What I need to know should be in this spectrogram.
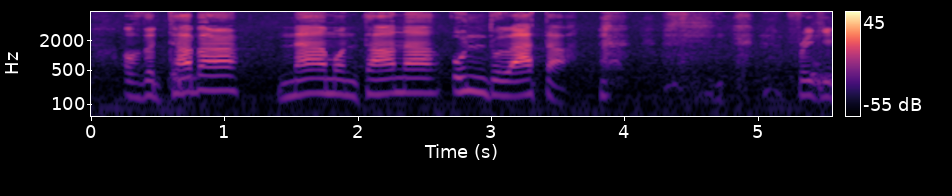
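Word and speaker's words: Tabernaemontana undulata: and the bug of the now let me pronounce this name correctly of the tabar na Montana undulata freaky name and um what's common for this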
